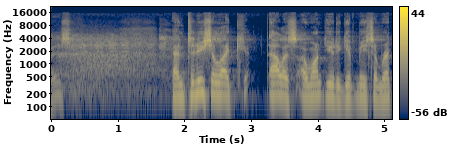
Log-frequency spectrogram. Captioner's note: laughter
